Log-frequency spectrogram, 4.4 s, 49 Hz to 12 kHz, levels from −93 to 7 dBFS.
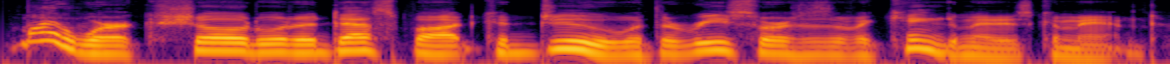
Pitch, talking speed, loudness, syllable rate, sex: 135 Hz, 230 wpm, -16 LUFS, 5.4 syllables/s, male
